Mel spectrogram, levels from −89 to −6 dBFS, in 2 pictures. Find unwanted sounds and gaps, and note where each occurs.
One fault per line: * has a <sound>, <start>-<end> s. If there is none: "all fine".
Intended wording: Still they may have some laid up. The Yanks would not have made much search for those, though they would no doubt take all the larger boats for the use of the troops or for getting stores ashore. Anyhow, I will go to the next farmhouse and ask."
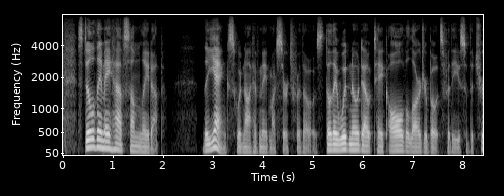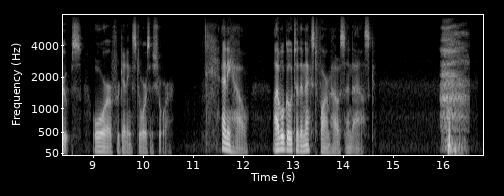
* has a breath, 15.9-16.6 s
